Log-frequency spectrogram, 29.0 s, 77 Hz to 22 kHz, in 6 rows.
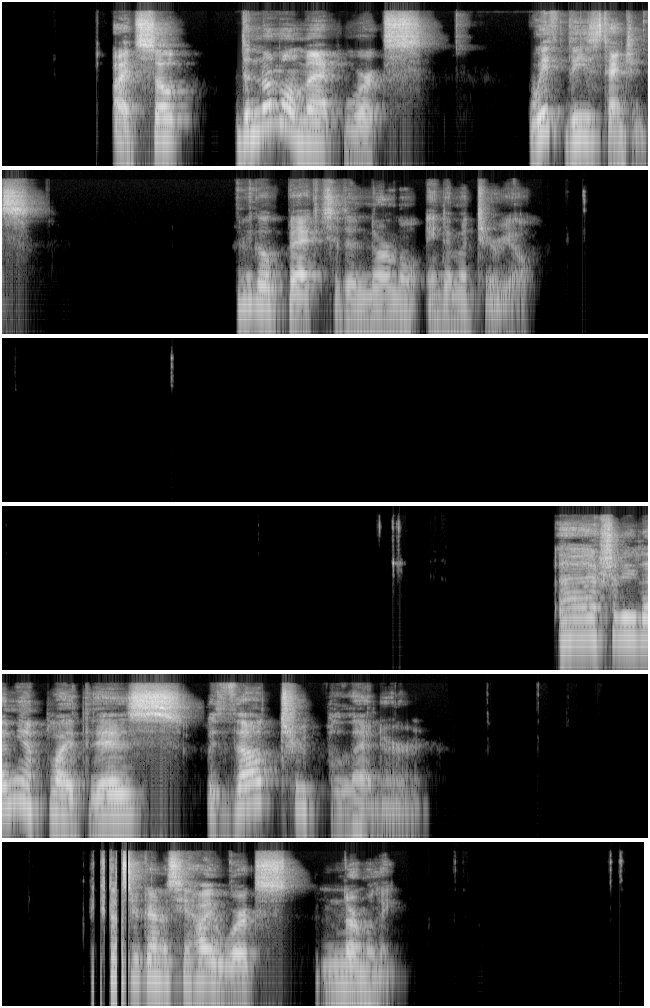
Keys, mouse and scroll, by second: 3.1 middle click, 3.9 click, 3.9-4.9 right drag, 6.3 click, 7.4 click, 8.8 middle click, 9.5 click, 10.7-12.0 drag, 14.2 click, 16.1 click, 18.6 click, 19.6 click, 19.8 right click, 21.3 click, 21.8 click, 22.7 click, 23.3 click, 24.1 ctrl+w, 24.9 click, 25.7 ctrl+click, 25.7 right click, 27.4 click, 28.5 click.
